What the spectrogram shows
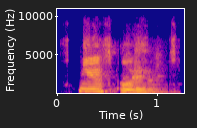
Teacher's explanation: sales चा sound जास्त आहे, person चा खाली आहे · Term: stress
